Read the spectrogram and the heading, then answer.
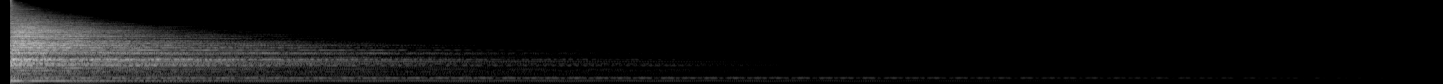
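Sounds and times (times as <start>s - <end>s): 
Chinese suspended cymbal struck loudly with stick shoulder: 0.1s - 4.5s.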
